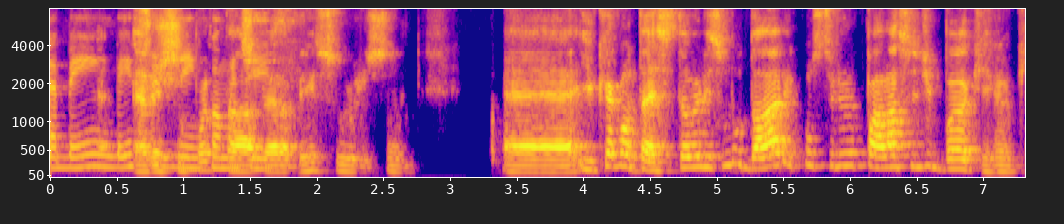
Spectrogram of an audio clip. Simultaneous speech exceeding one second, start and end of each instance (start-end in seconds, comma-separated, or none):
0.6-1.9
